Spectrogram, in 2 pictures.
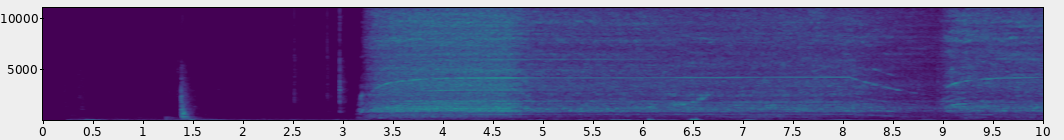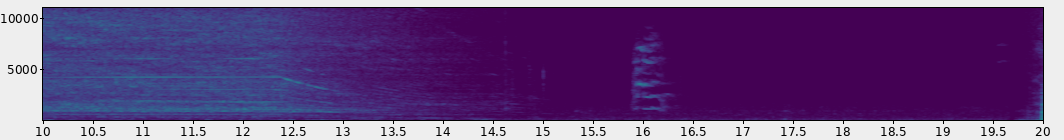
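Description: A Parkside PFSA 20 Li B2 cordless paint sprayer runs in two loud, steady bursts of hissing, whirring spray lasting roughly twelve seconds, with a brief dip between them, then cuts off, leaving faint handling clicks.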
